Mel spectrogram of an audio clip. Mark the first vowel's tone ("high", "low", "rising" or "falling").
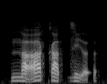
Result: rising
